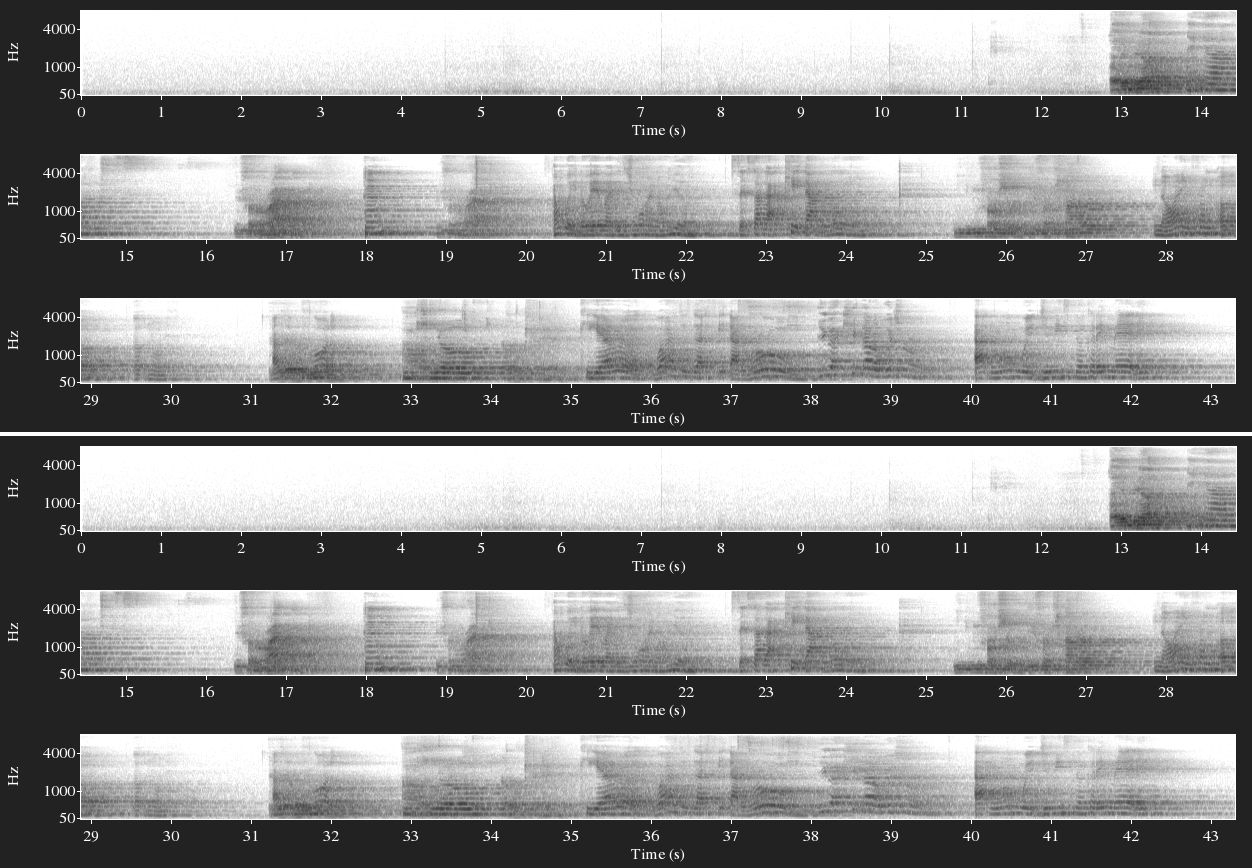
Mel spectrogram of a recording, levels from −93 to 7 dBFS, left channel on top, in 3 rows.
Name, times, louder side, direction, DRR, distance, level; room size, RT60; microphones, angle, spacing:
voice 1, 12.8-13.5 15.0-15.1 16.3-16.9 18.9-19.4 25.3-27.1 31.2-31.8 32.9-33.3 34.1-34.8, equal, 75° right, -3 dB, 1.2 m, -26 dB
voice 2, 13.8-14.6 18.0-18.3 20.3-22.2 22.6-24.3 27.8-30.0 31.3-32.1 35.1-38.0 40.0-42.2, left 1 dB, 10° left, 1 dB, 0.4 m, -29 dB
voice 3, 32.9-34.0 38.1-39.6, left 1 dB, 65° left, 2 dB, 0.7 m, -28 dB
5.5 x 5.4 x 3.6 m, 2.5 s
head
